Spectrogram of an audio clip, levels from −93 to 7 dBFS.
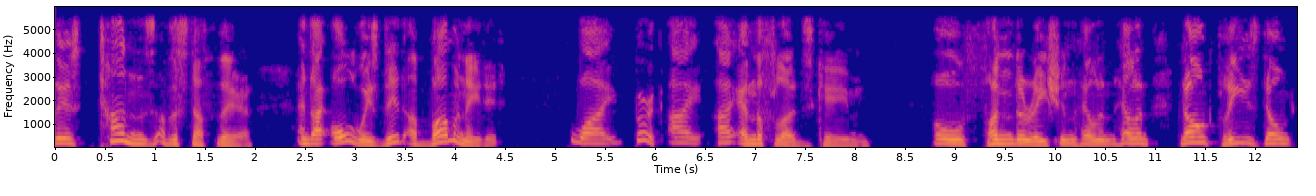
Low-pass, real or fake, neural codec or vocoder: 5.4 kHz; real; none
